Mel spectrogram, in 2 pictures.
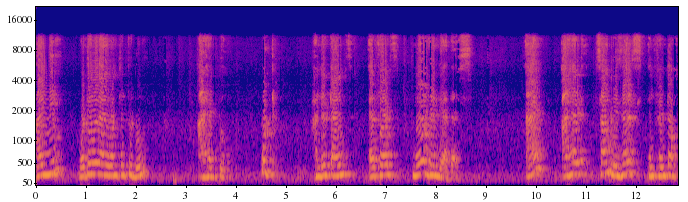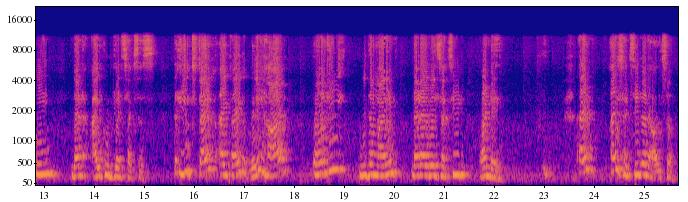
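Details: Adult man with severe cerebral palsy from birth, involuntary tremors throughout his body, and no speech until age eight: dysarthric speech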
